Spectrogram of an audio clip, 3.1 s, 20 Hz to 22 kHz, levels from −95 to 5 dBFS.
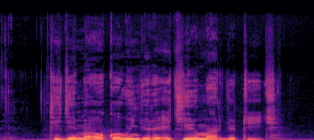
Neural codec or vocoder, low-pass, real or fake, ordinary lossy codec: none; 19.8 kHz; real; none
